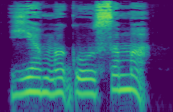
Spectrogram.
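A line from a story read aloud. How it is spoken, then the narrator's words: Croaked. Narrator (Russian): хрипнула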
